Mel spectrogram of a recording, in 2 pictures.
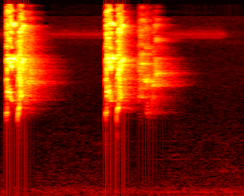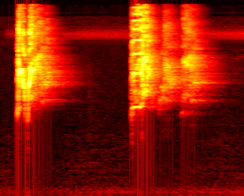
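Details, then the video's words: Lovebird call used to lure other lovebirds: four loud, harsh, high-pitched screechy bursts about every one and a half seconds, each a quick cluster of shrill chirps fading out, over a quiet low hum. "Suara lovebird ampuh untuk pancing lovebird lain"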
